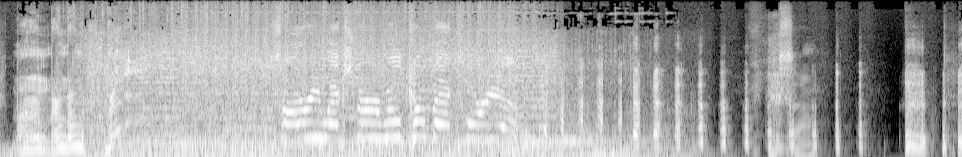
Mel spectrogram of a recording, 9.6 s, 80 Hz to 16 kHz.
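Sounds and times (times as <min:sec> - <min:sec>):
speech: 0:00.1 - 0:01.4, 0:02.8 - 0:07.0
voice imitating a truck pulling forward fast: 0:00.2 - 0:01.5, 0:02.7 - 0:05.7
laughter: 0:05.0 - 0:09.6.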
